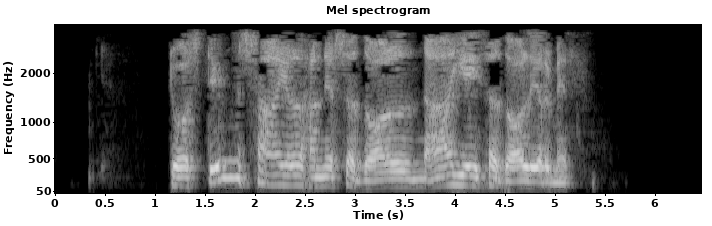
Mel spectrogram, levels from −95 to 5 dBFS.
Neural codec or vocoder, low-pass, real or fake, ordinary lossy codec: none; 3.6 kHz; real; MP3, 16 kbps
